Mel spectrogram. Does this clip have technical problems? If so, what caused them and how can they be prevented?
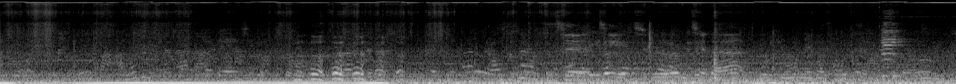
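No, the signal of these sounds stays steady and intact throughout, with nothing in the recording or playback chain that needs preventing.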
